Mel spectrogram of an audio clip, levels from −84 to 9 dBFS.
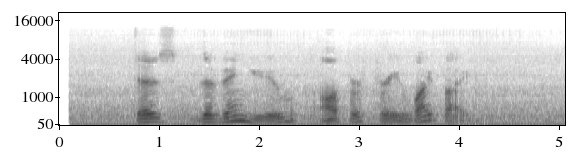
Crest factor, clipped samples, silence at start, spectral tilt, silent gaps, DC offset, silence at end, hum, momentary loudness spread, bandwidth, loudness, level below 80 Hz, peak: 20 dB; under 0.1%; 0.1 s; -8 dB/octave; none; under 0.1%; 0 s; none; 16 LU; 13 kHz; -25 LUFS; -42 dBFS; -6 dBFS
